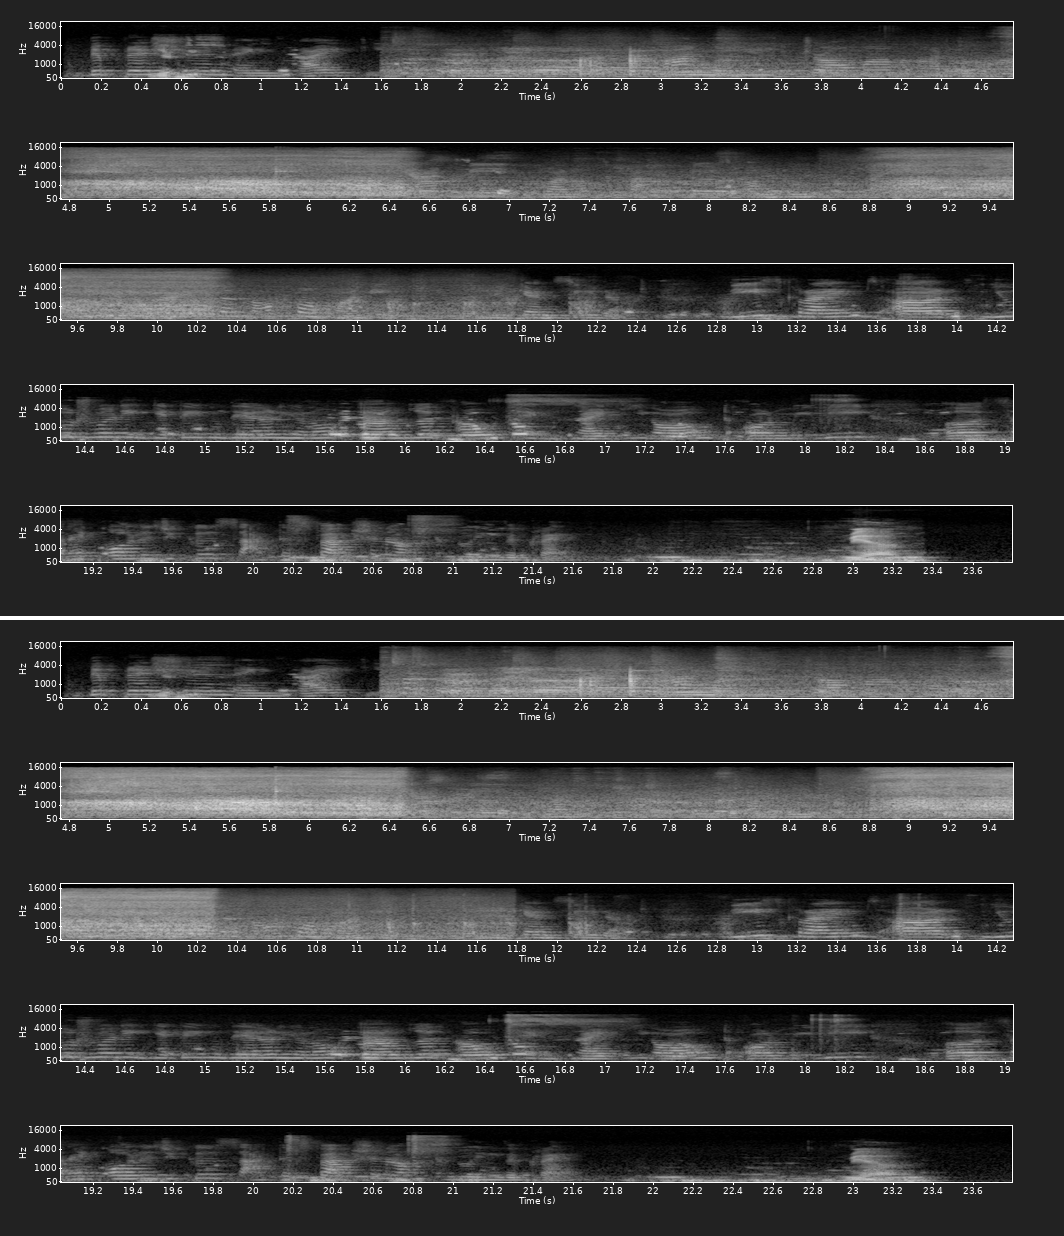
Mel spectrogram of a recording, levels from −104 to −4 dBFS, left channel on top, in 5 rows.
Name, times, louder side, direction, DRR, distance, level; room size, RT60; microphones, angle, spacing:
voice 1, 0.0-2.5 3.0-5.1 5.5-11.2 11.6-12.4 12.8-21.6 23.0-23.4, left 1 dB, 15° left, 1.7 m, -45 dB
sound 1, 1.6-11.8, right 6 dB, 50° right, 0.9 m, -31 dB
sound 2, 6.2-15.3 15.8-15.9 16.4-17.3 17.6-18.7 19.0-19.1 19.2-21.0, right 3 dB, 80° right, 4.3 m, -55 dB
voice 2, 15.6-16.6 17.3-17.4 18.5-18.9 20.1-21.2 22.0-23.4, left 7 dB, 80° left, 0.4 m, -36 dB
11.5 x 7.2 x 2.8 m
head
